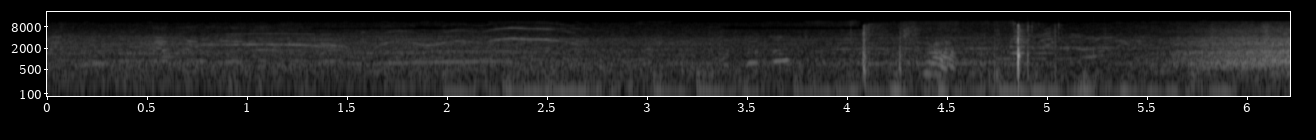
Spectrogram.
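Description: Faint stadium crowd noise over a steady low hum, then near the end a single sharp crack of a cricket bat striking the ball, with a smaller knock just before it.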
